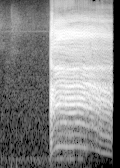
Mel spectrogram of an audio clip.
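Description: A rook gives a single harsh, drawn-out caw lasting over half a second, raspy and slightly falling in pitch, begging for food.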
